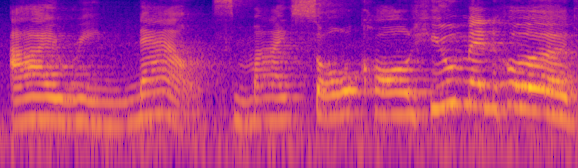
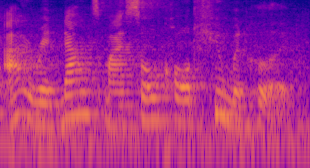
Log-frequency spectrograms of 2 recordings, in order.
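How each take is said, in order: First: Slow, loud proclamation dwelling on humanhood; forceful declaration. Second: Said in the usual way. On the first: Shown as a demonstration. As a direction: declare each word slowly and loudly, like a vow. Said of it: "You have to tell yourself". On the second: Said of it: "I believe no more".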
